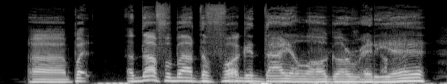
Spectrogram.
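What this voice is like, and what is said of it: Put-on accent. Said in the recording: “Oh, enough with the accent, eh?”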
